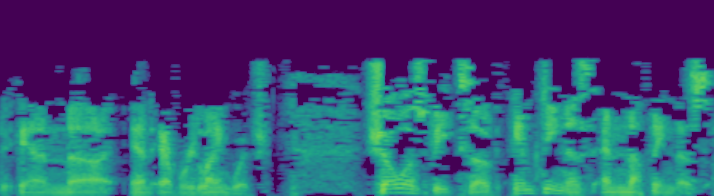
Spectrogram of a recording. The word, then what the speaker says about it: Shoah: The most likely pronunciation based upon the letters is Shoah. But with decreasing reliability, it could be pronounced Shoei, Shua, or Shui.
